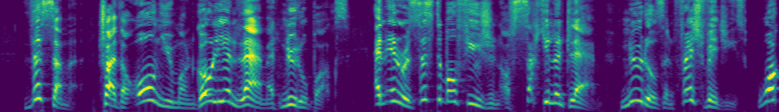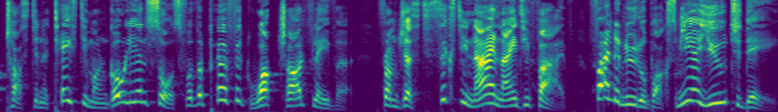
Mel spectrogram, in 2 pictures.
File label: English Hard Sell; OSM Talent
